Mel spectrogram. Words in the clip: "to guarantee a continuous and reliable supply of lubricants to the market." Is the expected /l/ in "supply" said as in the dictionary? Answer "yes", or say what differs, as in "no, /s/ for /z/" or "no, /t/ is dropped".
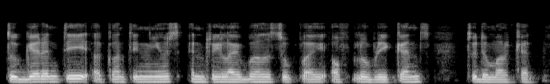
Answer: yes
